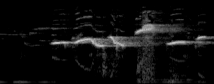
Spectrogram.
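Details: Brief Oriental magpie-robin song for training quiet captive birds: a sweet, sliding whistled phrase rising into a brighter flourish and ending on a steady note.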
